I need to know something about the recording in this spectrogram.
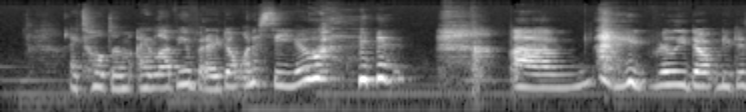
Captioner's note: laughs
